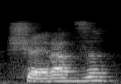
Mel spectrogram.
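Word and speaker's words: Sieradz: Possedeva Ladislao i principati di Sheraz e Uenteza, che anche se si scrivono in questo modo si pronunciano Sheraz e Uenteza.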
